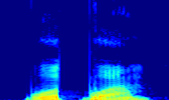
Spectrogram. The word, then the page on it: wot bwam: mpur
